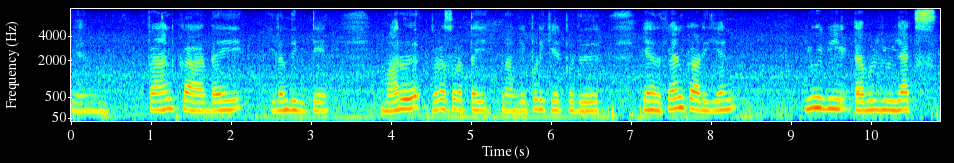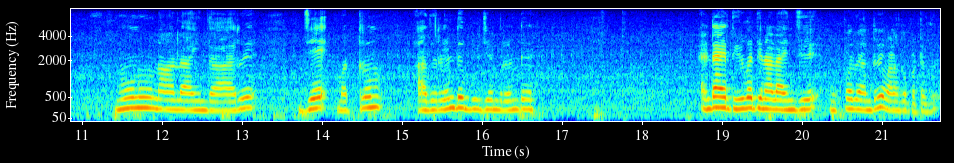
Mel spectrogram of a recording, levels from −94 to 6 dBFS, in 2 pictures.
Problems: background sounds at intervals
